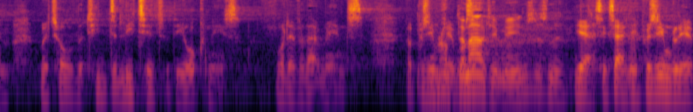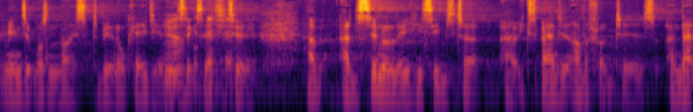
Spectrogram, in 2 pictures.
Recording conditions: live audience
